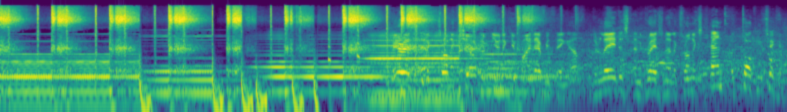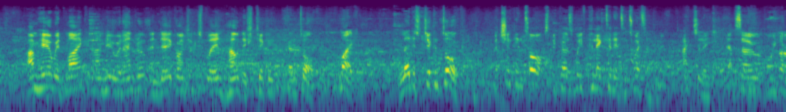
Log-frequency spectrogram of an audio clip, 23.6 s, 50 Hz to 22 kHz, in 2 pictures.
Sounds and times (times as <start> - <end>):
Speech: 5.8 - 17.2, 17.8 - 23.5.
